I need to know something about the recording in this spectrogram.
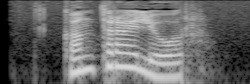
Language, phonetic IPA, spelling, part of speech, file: Russian, [kəntrɐˈlʲɵr], контролёр, noun, Ru-контролёр.ogg
- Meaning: 1. inspector 2. ticket collector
